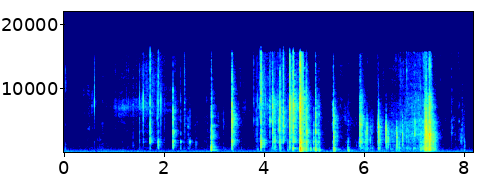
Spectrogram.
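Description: Clear plastic protective film being peeled off the back of a smartphone, crackling and crinkling in a run of small snaps. There is a sharp snap about halfway through and a short denser crackle near the end.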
